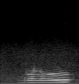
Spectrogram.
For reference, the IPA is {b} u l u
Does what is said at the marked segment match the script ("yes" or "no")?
yes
